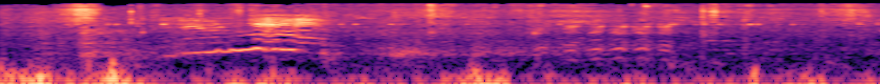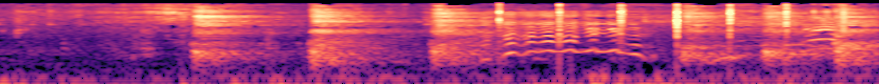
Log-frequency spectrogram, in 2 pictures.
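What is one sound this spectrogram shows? A goat bleats loudly nearby.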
